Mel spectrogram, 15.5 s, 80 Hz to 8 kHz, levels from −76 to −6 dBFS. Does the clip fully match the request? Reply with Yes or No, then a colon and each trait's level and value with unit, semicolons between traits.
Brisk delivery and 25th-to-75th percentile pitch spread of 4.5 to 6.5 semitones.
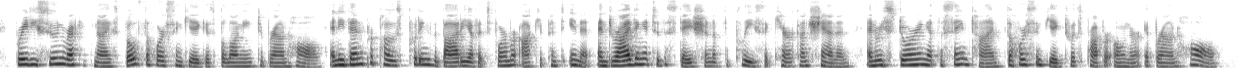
Yes: fast, 215 wpm; average, 5.3 semitones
